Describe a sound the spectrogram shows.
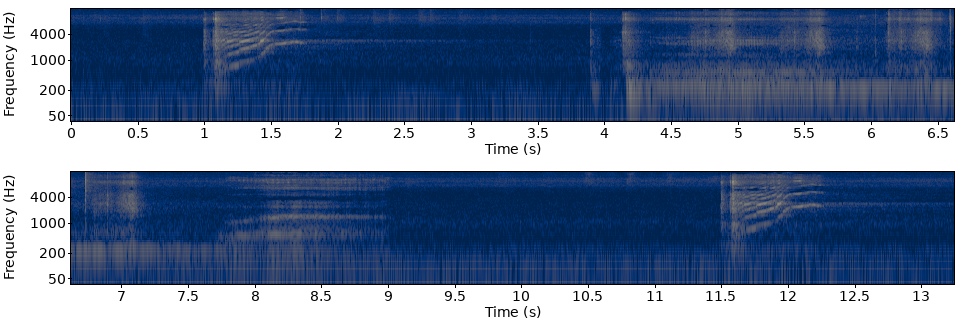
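A wooden door creaks open, heard through a small phone speaker.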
